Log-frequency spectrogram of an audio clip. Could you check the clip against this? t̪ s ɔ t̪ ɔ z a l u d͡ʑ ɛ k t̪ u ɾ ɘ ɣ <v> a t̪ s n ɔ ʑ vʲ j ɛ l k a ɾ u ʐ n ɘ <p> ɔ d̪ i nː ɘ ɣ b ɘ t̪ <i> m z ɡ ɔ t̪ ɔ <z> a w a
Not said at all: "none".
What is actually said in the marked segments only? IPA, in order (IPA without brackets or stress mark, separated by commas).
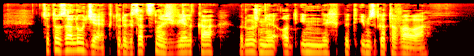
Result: z, ʔ, i, v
